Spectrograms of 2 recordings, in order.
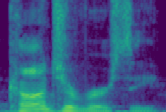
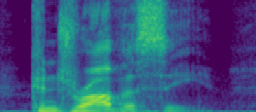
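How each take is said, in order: First: It is said in an ordinary American way. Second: It is said in a British way.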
